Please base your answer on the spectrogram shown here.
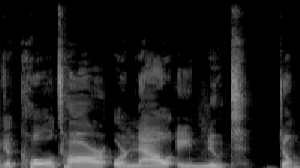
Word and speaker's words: Newt: I looked at how they said it, and they said Newt, like N-E-W-T, right?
